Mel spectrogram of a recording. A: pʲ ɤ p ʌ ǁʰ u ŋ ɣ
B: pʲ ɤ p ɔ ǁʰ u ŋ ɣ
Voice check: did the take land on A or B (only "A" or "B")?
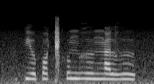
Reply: B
